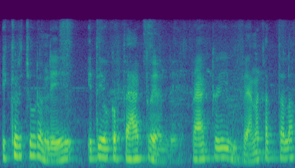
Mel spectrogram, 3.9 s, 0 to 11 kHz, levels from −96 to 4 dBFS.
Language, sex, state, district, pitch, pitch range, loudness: Telugu, male, Andhra Pradesh, Manyam, 130 Hz, 115-140 Hz, -19 LUFS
